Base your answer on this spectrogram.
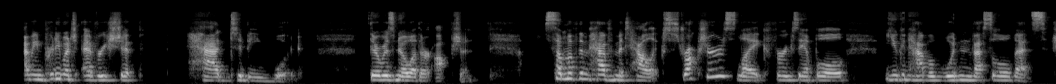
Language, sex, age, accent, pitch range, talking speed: English, female, 20-39, American, 185-230 Hz, 175 wpm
